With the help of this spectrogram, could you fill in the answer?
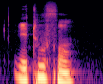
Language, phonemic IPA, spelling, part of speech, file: French, /e.tu.fɑ̃/, étouffant, verb / adjective, Fr-étouffant.ogg
- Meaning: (verb) present participle of étouffer; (adjective) oppressive, sultry, stifling, stuffy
